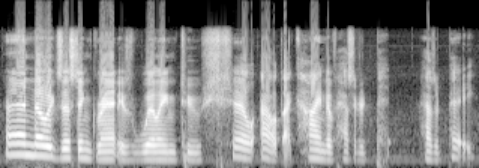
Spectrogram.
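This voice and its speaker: Man, fairly high clear voice, amateur dramatic reader, animated, jokey, stumbles over words. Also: unhurried, no room sound. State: coughing, slightly sick. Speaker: amateur fan fiction reader. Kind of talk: dramatic reading of a first-person story.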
